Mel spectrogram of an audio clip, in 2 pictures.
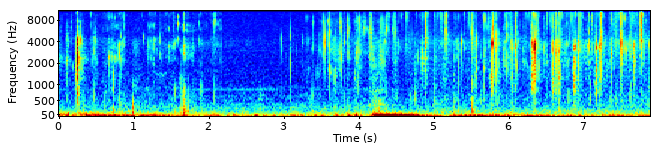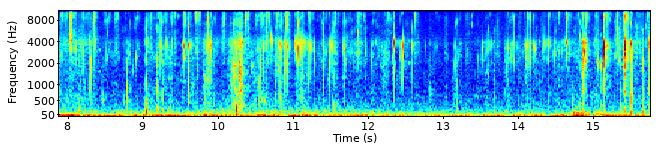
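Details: Two pet cats, Lissy a Maine Coon and Fritz a British Shorthair, lick favorite creamy treats off a glass table indoors in Germany; rapid wet clicking licks pattering about four times a second with soft smacking throughout.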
